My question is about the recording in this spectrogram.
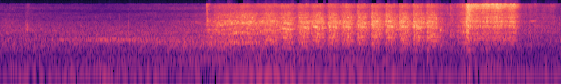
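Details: Old car being jump started, fuel back up to the fuel filter, throttle held wide open: starter churns about three beats a second for a couple of seconds then stops; engine never catches — cranking, no start.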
